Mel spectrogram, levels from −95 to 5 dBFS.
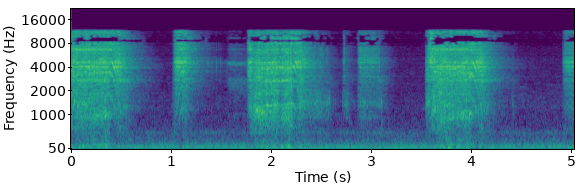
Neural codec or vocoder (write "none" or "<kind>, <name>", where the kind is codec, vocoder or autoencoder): vocoder, Vocos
